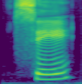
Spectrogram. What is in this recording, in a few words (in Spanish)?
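"c", spanish, female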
